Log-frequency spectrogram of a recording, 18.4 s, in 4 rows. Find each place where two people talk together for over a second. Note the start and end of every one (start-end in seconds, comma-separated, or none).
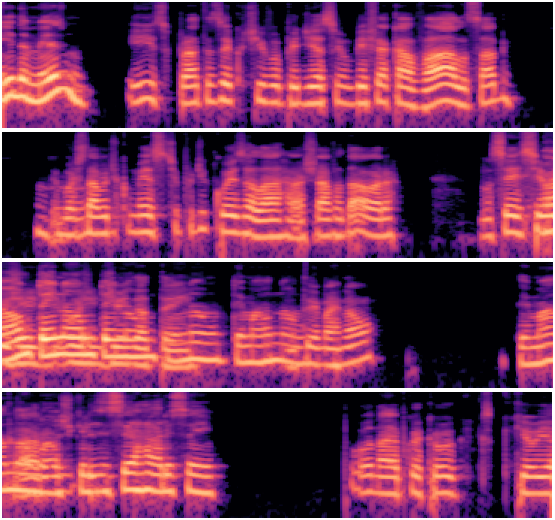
9.1-10.8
